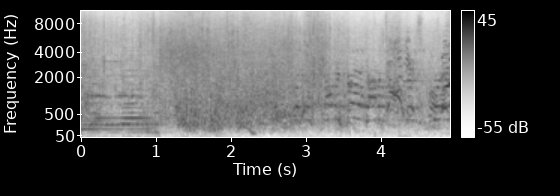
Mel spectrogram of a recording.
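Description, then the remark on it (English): A brief shout gives way to loud splashing and churning water as people fighting tumble into a pool, with the sloshing continuing busily to the end and voices mixed in. “They always ended up in the water.”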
